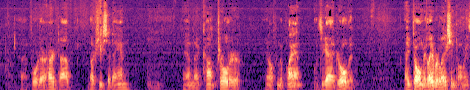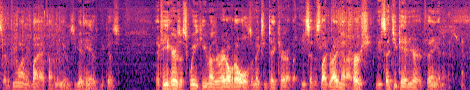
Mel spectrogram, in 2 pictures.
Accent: Lansing, Michigan, United States; also born or lived in East Tallis; Well, I was born in East Tallis, but most of my life was here in Lansing area.

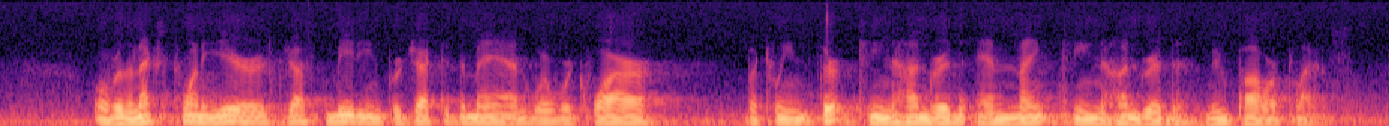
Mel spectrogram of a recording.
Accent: Wyoming, United States; President Bush and I are Westerners. I grew up in Wyoming. My dad worked in the Soil Conservation Service.

